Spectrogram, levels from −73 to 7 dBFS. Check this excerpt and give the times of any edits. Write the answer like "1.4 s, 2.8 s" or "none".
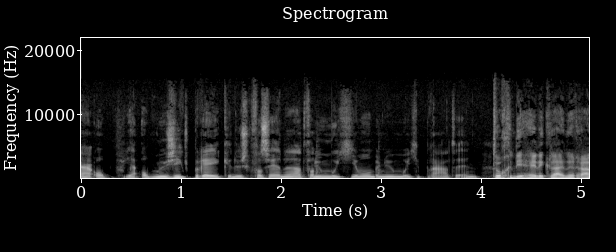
1.0 s, 1.7 s, 2.3 s, 2.9 s, 4.1 s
